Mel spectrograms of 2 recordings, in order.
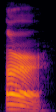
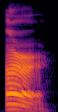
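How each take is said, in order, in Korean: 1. 이 모음은 R 울림이 있는 끝소리가 있어요. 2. 이 모음은 R 울림이 있는 끝소리가 있어요.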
